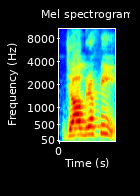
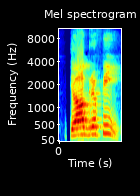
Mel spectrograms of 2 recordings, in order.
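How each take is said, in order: Both takes have the same delivery.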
